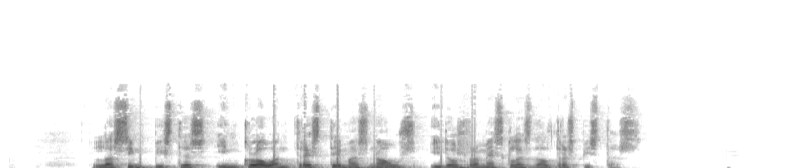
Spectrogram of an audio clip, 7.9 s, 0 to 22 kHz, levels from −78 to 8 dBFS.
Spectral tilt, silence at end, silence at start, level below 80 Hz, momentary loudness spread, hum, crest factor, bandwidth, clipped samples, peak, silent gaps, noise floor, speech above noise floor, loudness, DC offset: -5 dB/octave; 1.5 s; 0.95 s; -52 dBFS; 13 LU; none; 22 dB; 11.5 kHz; under 0.1%; -6 dBFS; none; under -90 dBFS; over 64 dB; -26 LUFS; under 0.1%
